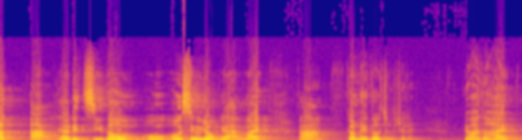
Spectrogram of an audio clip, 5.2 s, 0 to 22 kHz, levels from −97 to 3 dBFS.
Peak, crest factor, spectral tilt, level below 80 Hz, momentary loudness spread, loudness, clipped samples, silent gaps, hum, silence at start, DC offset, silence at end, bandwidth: 0 dBFS; 12 dB; -4.5 dB/octave; -48 dBFS; 11 LU; -12 LUFS; 0.3%; none; none; 0 s; under 0.1%; 0 s; 16 kHz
